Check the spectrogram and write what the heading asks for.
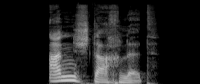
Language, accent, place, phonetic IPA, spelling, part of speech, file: German, Germany, Berlin, [ˈanˌʃtaxlət], anstachlet, verb, De-anstachlet.ogg
- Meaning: second-person plural dependent subjunctive I of anstacheln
